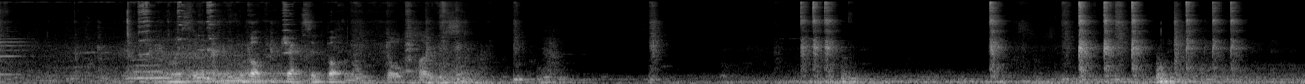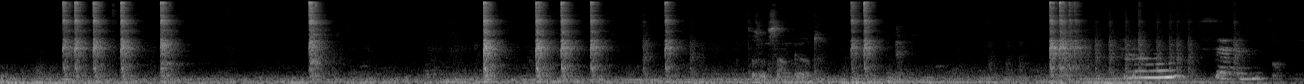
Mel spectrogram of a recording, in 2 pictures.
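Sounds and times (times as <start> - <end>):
lift car humming: 0.0 - 26.0
sharp clicks and knocks: 8.0 - 8.6, 9.9 - 12.7, 13.4 - 15.0, 16.1 - 16.6, 17.8 - 20.2, 21.5 - 22.2, 22.9 - 26.0.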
